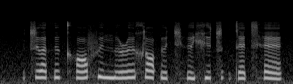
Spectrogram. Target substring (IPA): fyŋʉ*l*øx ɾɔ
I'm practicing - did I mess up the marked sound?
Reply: yes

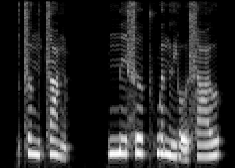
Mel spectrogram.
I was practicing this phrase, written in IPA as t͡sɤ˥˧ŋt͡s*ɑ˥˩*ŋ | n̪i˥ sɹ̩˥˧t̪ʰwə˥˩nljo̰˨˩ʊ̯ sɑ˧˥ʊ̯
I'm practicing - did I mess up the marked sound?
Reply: no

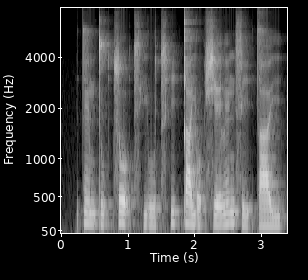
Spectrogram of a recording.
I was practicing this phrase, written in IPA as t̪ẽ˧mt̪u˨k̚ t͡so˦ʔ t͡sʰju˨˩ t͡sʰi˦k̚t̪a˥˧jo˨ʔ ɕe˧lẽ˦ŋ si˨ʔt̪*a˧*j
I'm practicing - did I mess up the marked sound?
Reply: no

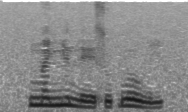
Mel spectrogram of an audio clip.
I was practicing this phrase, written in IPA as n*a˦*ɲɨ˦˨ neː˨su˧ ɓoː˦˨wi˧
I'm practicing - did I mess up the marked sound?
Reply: yes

